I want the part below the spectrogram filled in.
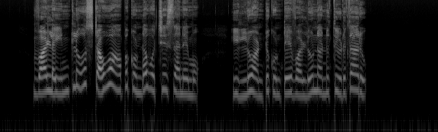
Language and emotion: Telugu, fearful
